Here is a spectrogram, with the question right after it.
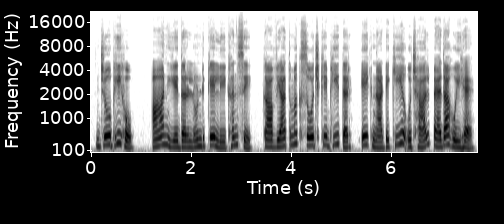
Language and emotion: Hindi, neutral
